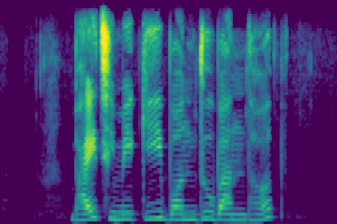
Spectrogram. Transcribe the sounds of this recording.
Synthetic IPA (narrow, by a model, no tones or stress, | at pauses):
bʱajt͡sʰimekibʌnd̪ʱuband̪ʱʌb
